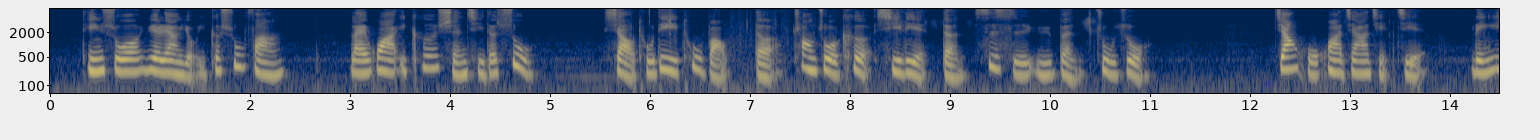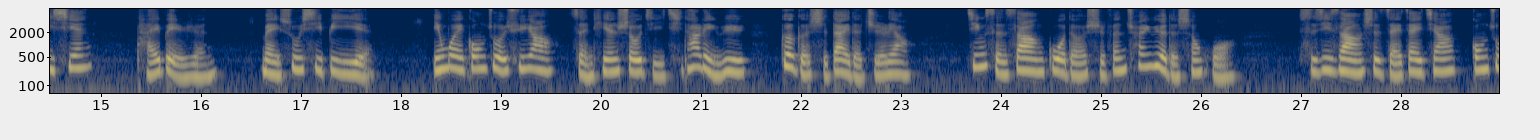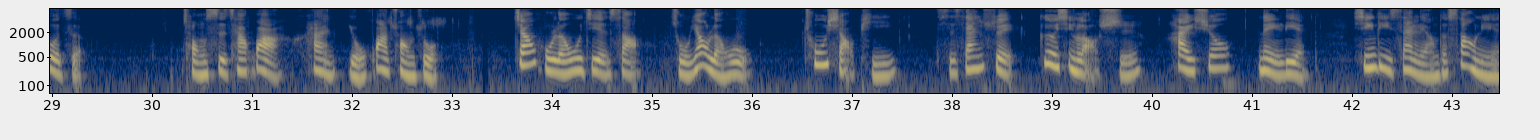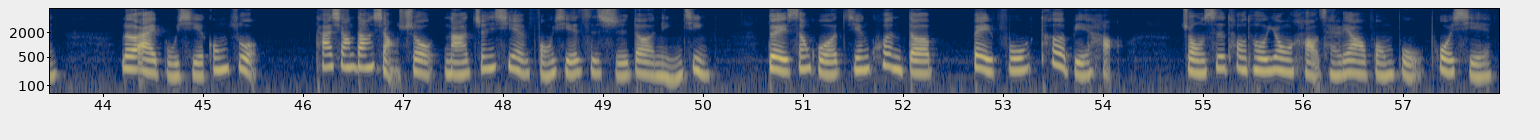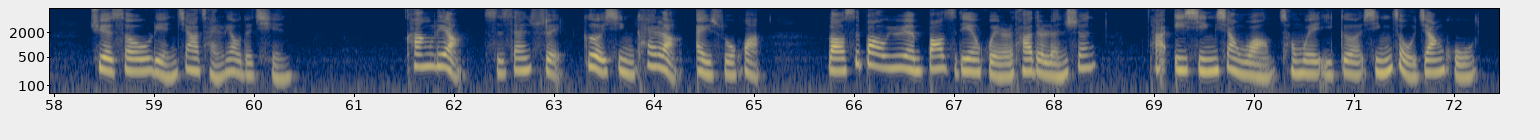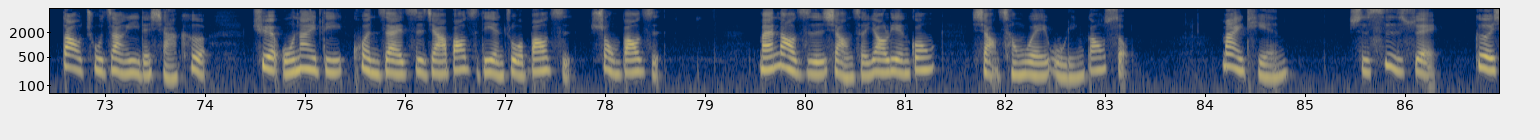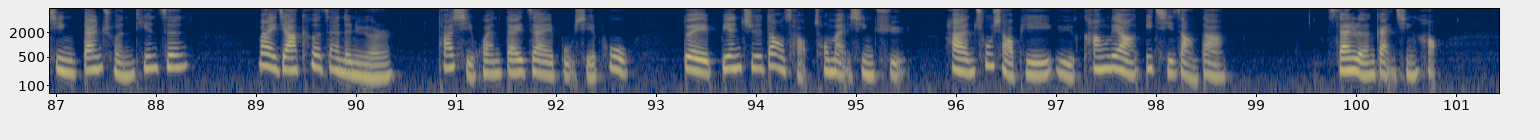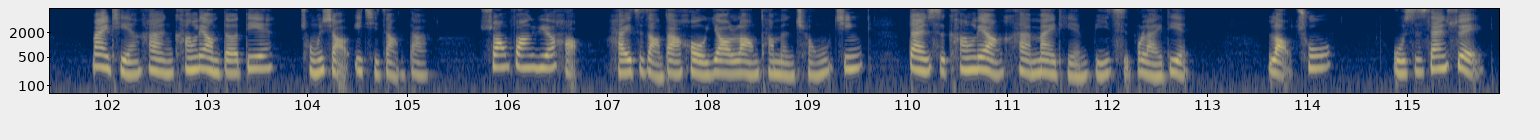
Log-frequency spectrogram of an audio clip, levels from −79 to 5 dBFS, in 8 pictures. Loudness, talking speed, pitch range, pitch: -23 LUFS, 190 characters per minute, 195-250 Hz, 220 Hz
